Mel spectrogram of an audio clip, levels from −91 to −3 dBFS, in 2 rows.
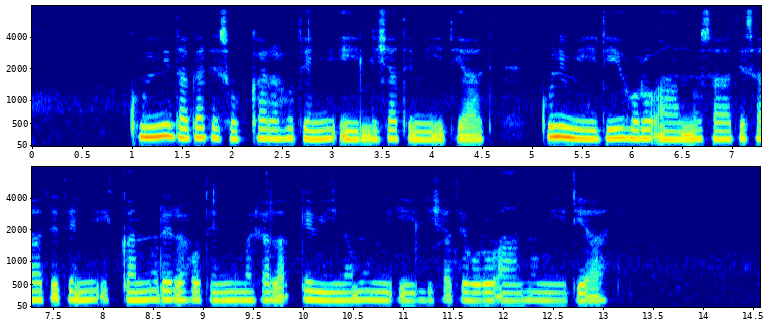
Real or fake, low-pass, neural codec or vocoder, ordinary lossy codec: real; 7.2 kHz; none; Opus, 64 kbps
